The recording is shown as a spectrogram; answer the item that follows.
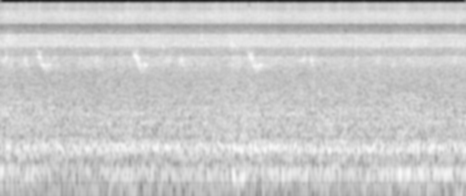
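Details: A low steady honey bee drone under a hissy, noisier background, with faint descending bird chirps repeating high above.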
